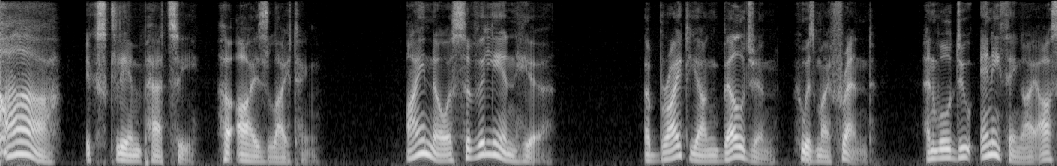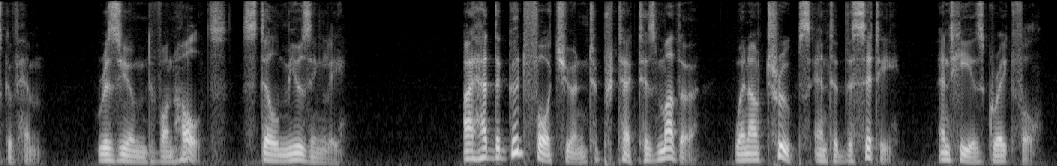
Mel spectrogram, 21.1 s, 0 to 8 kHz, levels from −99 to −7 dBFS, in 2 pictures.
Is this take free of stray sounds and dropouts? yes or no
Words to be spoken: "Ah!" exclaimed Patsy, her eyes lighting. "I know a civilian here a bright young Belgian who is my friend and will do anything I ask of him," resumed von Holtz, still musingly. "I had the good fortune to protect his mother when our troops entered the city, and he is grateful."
yes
